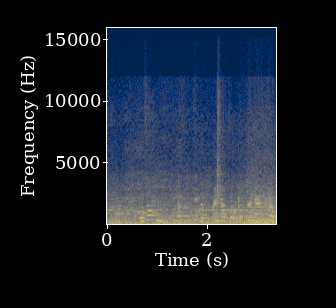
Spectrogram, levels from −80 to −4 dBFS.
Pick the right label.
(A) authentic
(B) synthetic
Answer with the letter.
B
